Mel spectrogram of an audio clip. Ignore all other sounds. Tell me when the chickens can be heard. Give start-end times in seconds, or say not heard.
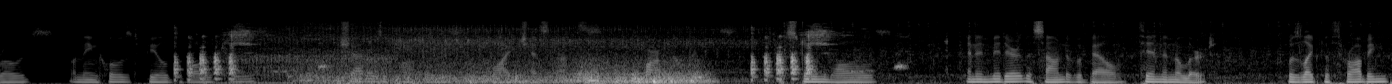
1.7-3.3, 7.5-9.1.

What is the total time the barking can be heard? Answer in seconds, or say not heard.
not heard.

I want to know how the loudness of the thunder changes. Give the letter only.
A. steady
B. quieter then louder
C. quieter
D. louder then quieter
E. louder
E.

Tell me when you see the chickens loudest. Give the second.
8 s.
